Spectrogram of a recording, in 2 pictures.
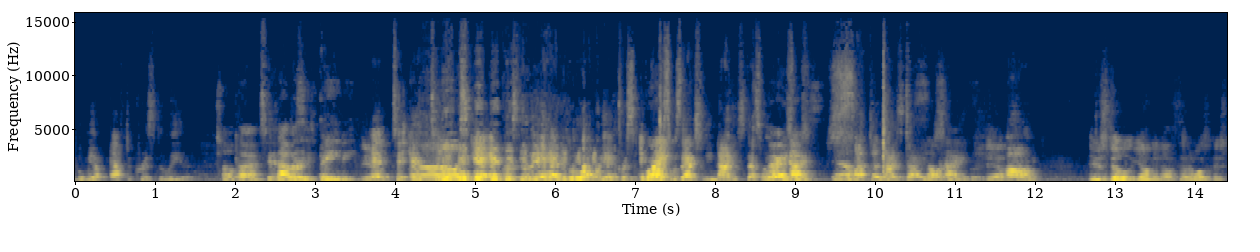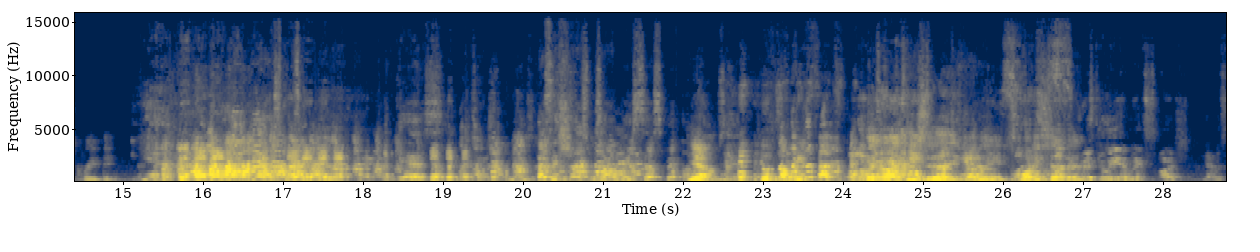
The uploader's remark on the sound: our live show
